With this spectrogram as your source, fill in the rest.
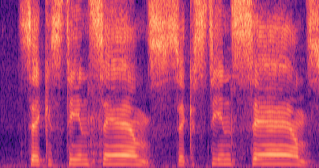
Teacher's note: You have to put the stress on cents.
